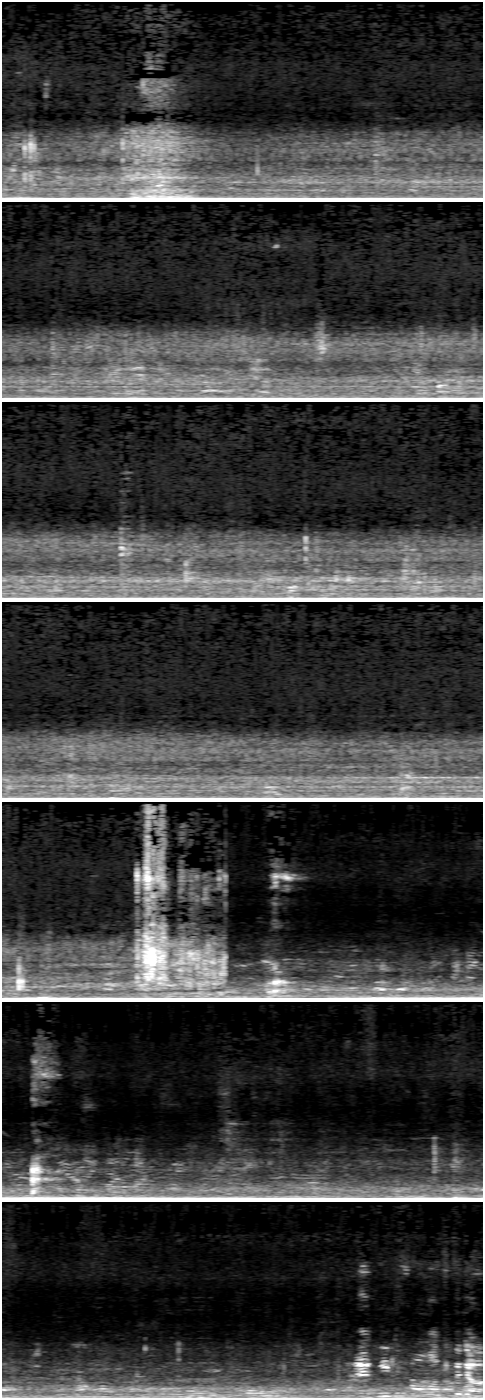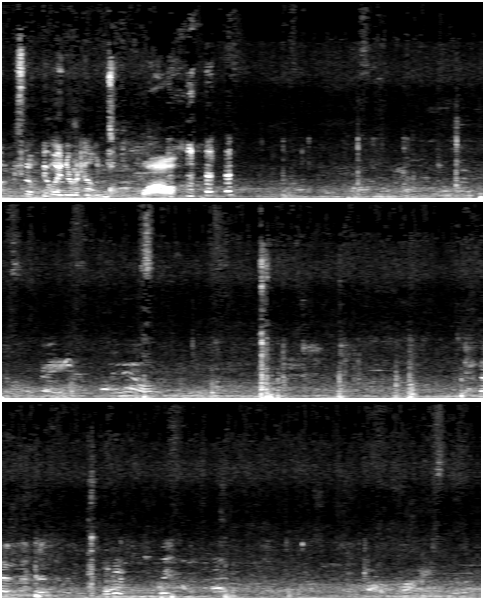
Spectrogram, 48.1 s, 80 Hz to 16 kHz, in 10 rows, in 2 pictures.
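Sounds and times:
outdoor noise: 0.0s - 48.0s
truck engine running: 0.0s - 48.0s.

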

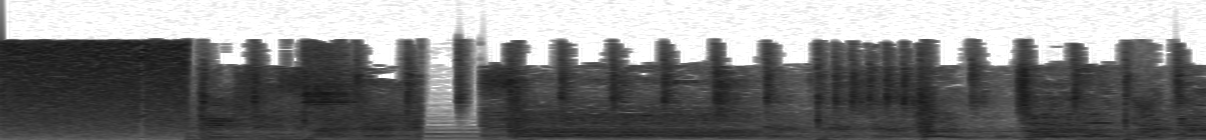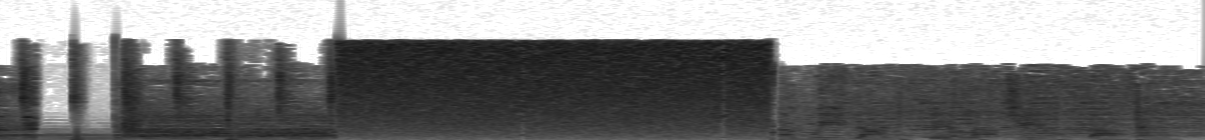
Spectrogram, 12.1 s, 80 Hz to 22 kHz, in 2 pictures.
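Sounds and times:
white noise static hiss: 0.0s - 1.0s, 7.7s - 9.9s.

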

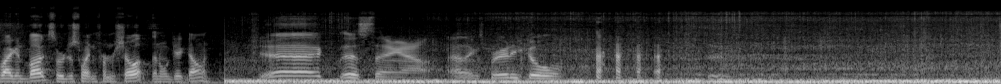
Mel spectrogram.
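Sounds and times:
deep car engine rumble: 2.2s - 10.0s.

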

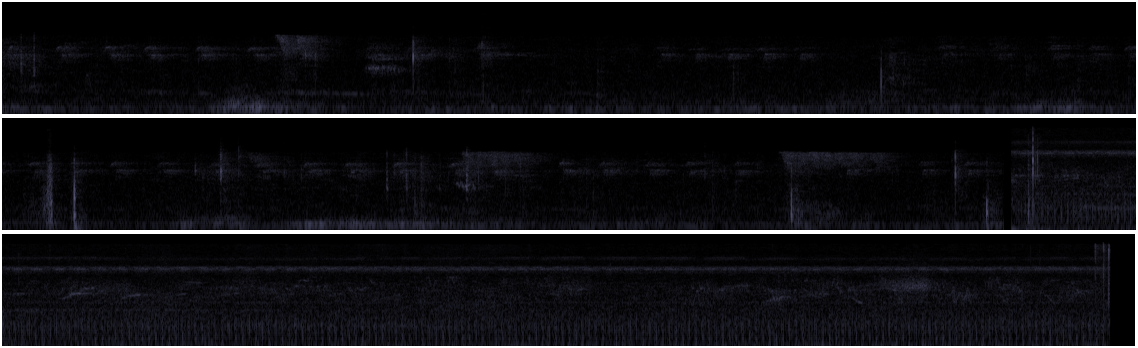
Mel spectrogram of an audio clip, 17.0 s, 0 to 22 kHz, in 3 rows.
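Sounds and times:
faint bird chirps: 0.0s - 16.9s
high-pitched insect drone: 10.7s - 16.9s.

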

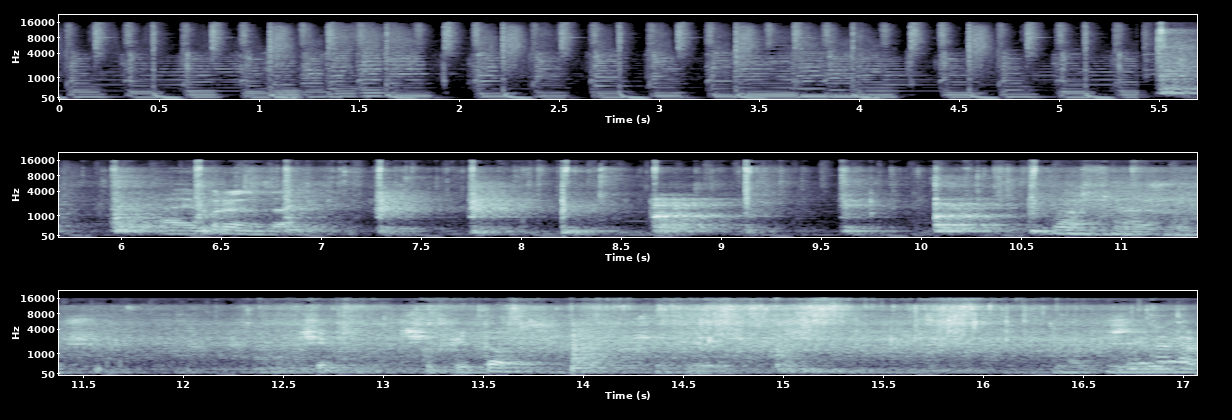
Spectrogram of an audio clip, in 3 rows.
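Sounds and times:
sharp knocks: 5.5s - 10.8s
banana slices sizzling in oil: 10.3s - 17.0s.

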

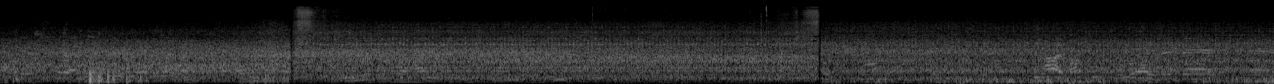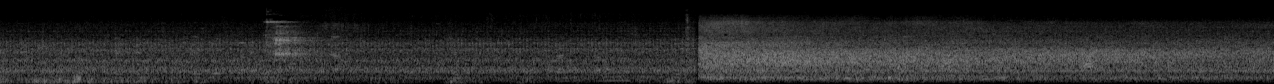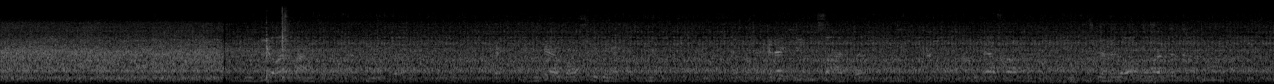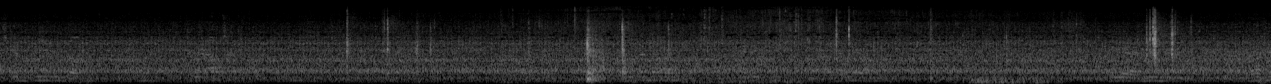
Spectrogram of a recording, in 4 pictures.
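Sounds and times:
vehicles idling: 0.0s - 50.9s
indistinct voices: 18.5s - 29.5s.

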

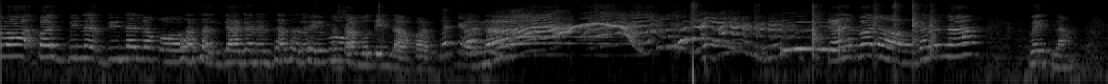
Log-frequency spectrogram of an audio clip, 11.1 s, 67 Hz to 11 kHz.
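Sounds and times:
children squealing: 5.0s - 8.2s
hand claps: 6.8s - 9.6s.

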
